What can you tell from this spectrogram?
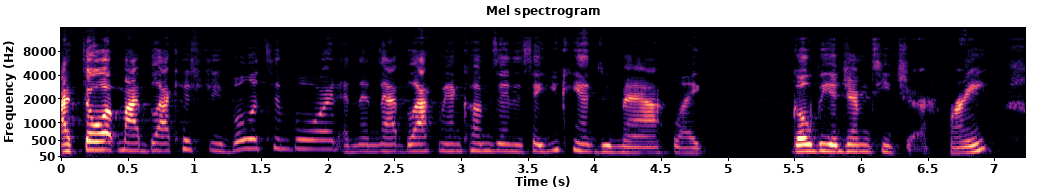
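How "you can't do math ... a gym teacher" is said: normal talking voice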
